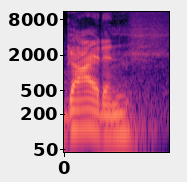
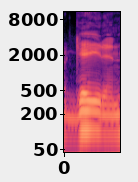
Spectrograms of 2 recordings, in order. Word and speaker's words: Gaiden: shut down thing and ninja gaiden or gaydon however you want to pronounce it one of those games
